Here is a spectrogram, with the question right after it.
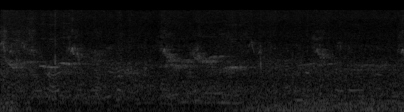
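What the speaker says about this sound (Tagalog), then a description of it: "Sa ilalim ng roses ay puno ng kalapate." Pigeons cooing under rose bushes in the Museum Quarter in Vienna, soft low coos and a few faint chirps heard over steady outdoor background noise, with people talking nearby.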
